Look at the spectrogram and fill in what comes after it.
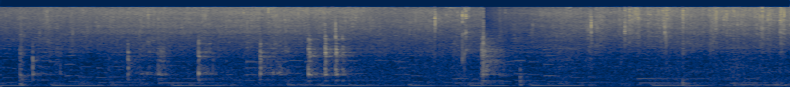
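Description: Diced chicken breast and onions sizzling in coconut oil in a frying pan, with a wooden spatula scraping and knocking as the chicken is pushed off a wooden board and stirred around the pan.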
